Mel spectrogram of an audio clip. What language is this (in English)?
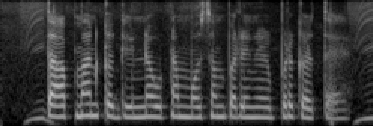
Hindi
